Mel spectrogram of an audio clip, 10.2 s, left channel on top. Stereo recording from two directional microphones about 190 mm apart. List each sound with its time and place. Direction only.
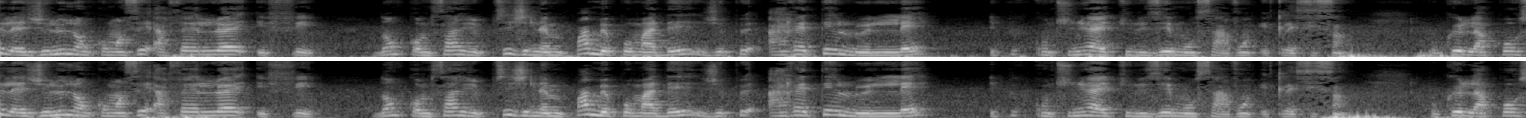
0.0 s speech: 20° right (ahead or behind)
